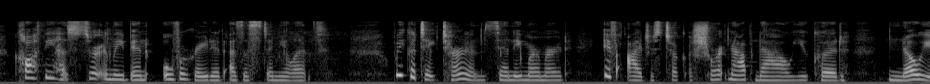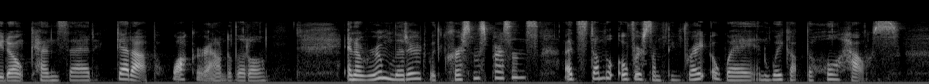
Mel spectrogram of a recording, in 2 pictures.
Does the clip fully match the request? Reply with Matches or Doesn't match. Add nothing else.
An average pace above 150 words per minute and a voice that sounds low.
Doesn't match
